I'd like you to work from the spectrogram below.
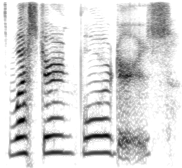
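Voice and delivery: normal talking voice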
